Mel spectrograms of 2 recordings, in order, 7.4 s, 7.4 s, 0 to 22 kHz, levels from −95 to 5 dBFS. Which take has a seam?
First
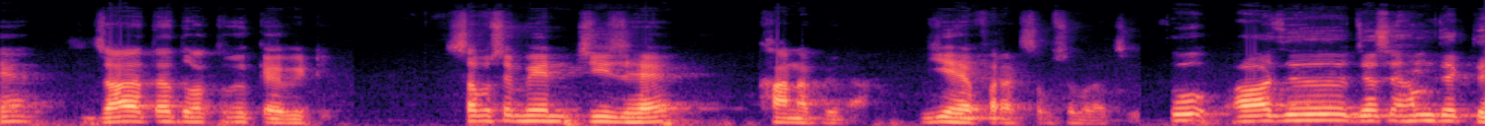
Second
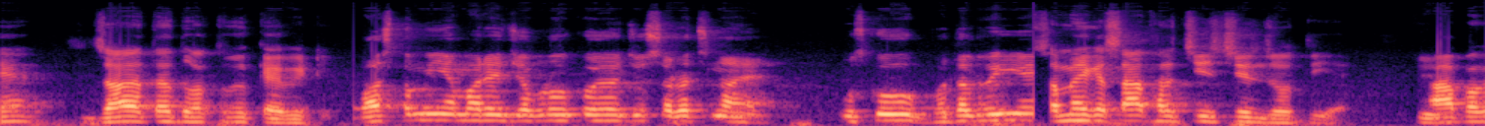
second; 2 cuts; at 1.7 s, 5.2 s

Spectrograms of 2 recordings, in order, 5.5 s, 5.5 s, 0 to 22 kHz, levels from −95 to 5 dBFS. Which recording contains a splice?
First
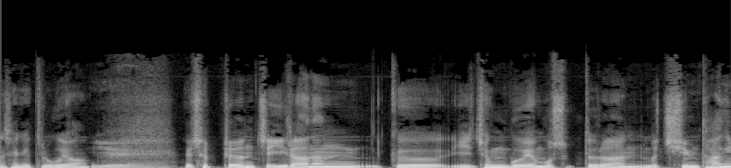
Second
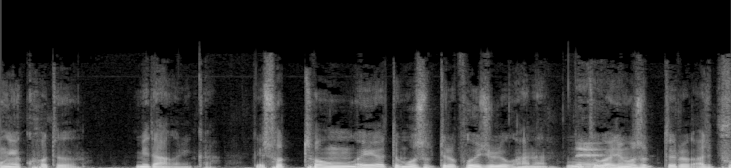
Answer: first; 1 cut; at 3.4 s

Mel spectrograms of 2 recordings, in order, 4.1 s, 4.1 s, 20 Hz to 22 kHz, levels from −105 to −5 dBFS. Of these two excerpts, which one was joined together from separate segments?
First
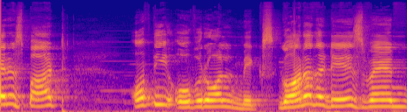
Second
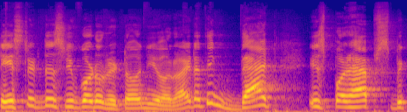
first; 1 cut; at 2.6 s

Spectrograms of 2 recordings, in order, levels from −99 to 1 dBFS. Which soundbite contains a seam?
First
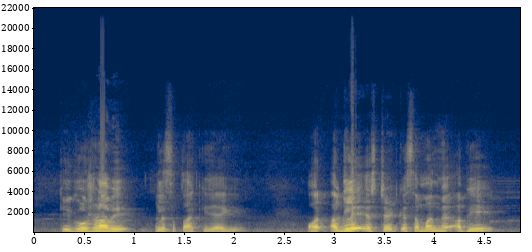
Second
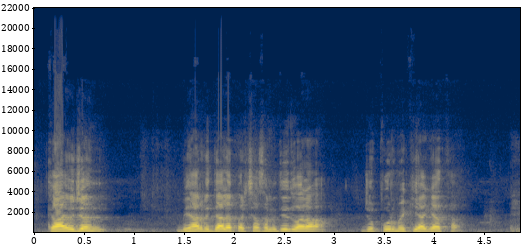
first; 1 cut; at 1.3 s

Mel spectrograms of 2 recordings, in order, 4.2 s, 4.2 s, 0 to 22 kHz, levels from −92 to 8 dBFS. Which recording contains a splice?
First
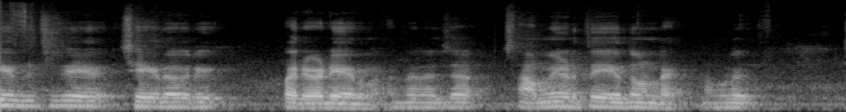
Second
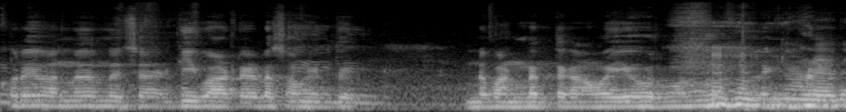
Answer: first; 1 cut; at 2.5 s

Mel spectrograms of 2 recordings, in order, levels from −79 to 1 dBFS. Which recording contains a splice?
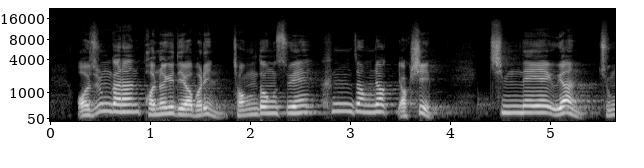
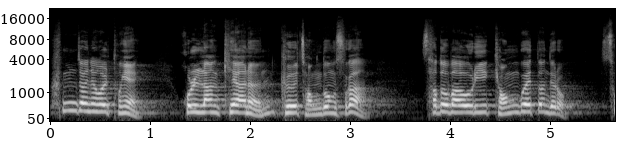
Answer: first; 1 cut; at 4.2 s

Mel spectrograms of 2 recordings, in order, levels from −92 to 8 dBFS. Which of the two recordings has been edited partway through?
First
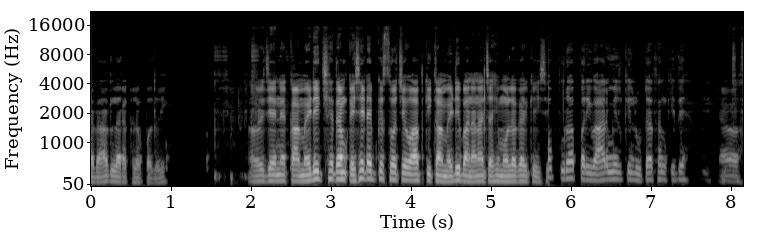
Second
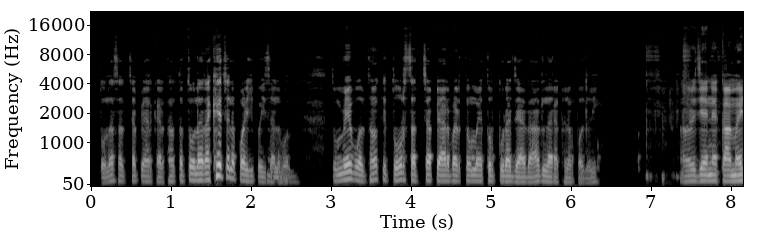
first; 1 cut; at 5.7 s

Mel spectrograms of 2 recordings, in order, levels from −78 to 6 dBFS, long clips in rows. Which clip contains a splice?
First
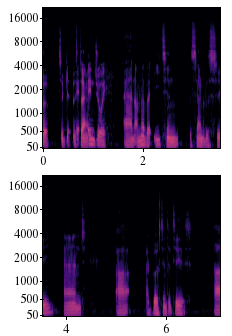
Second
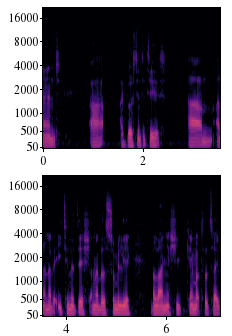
first; 1 cut; at 1.4 s

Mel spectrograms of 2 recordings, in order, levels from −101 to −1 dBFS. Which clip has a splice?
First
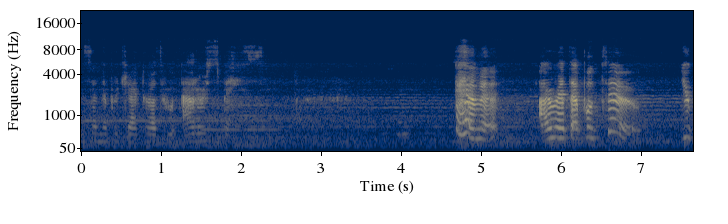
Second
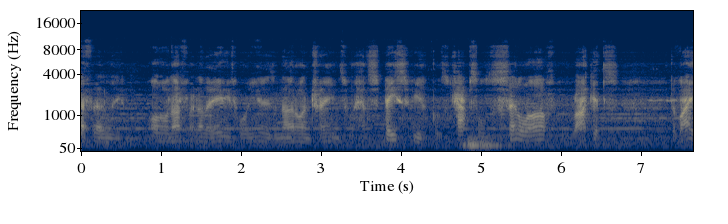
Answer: second; 1 cut; at 1.3 s

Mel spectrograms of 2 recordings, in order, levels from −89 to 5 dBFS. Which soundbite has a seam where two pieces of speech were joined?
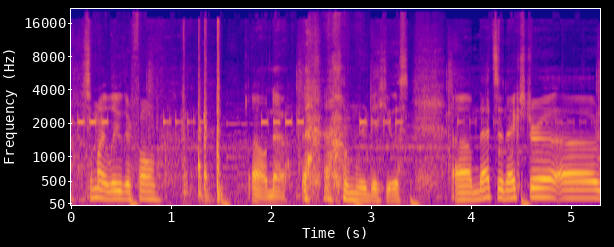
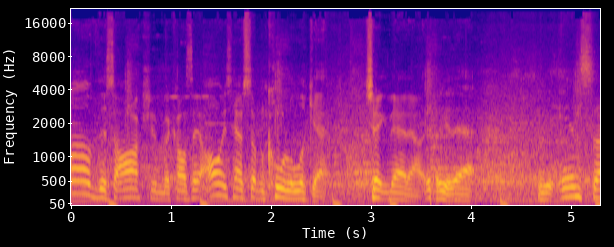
second; 2 cuts; at 2.7 s, 3.6 s

